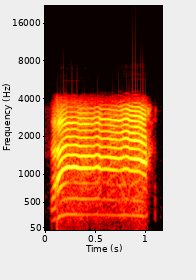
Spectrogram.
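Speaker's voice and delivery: drawn-out mock yell; fight cry. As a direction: yell briefly as a guard in battle. Guard yells during acted fight.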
